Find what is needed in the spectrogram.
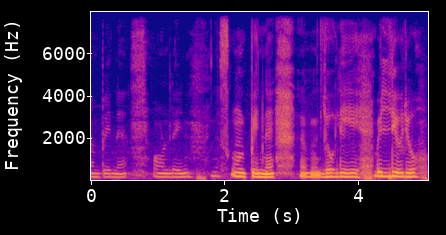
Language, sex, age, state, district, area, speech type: Malayalam, female, 60+, Kerala, Pathanamthitta, rural, spontaneous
